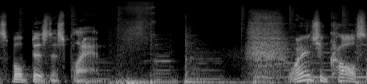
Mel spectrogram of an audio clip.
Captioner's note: sighs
